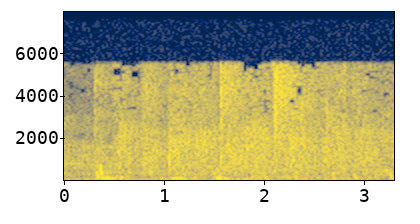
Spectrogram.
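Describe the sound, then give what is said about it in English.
An audience claps after a performance, a steady wash of many hands with a few sharper individual claps standing out, fairly soft and even throughout. “You didn't need to clap, that was dreadful.”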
